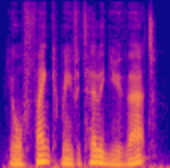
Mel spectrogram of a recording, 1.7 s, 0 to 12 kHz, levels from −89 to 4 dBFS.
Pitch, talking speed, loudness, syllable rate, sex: 100 Hz, 245 wpm, -19 LUFS, 5.3 syllables/s, male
